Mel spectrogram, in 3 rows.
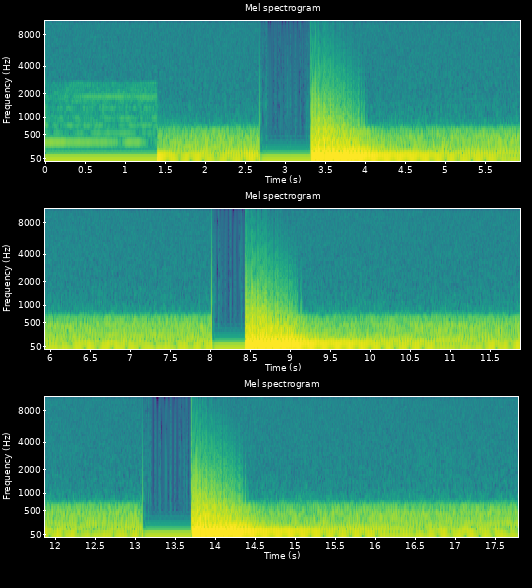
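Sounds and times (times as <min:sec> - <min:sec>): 
drum: 0:01.4 - 0:07.0, 0:08.4 - 0:12.0, 0:13.7 - 0:17.7.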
